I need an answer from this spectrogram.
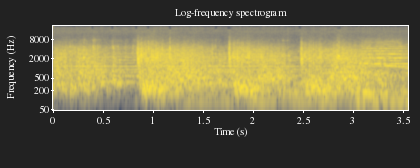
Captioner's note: guns fire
